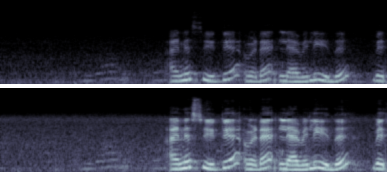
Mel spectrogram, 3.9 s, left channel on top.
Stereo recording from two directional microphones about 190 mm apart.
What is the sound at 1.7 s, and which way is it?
A woman's voice, 45° right (ahead or behind).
